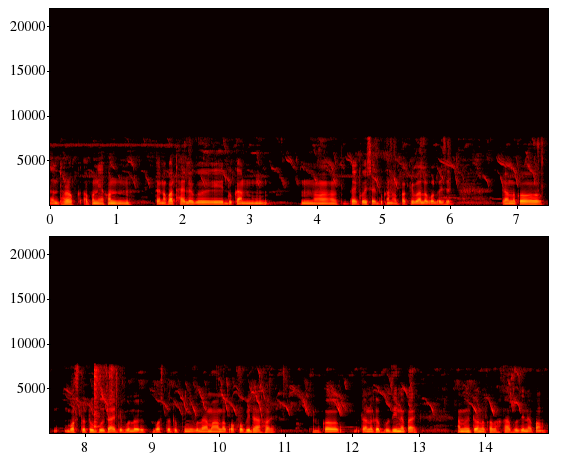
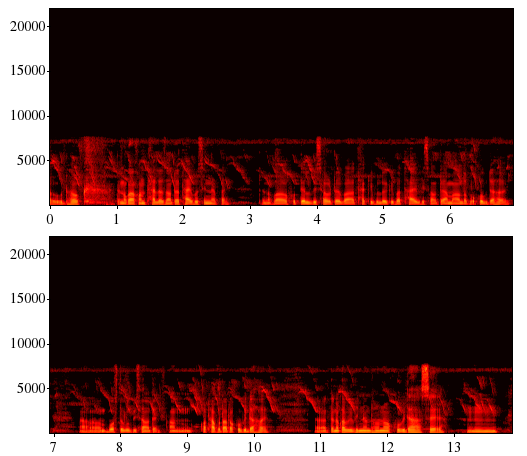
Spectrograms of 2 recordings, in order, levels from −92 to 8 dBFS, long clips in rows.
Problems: constant background noise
